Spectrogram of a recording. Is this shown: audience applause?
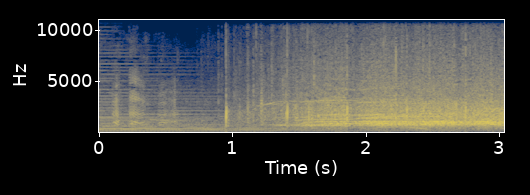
yes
